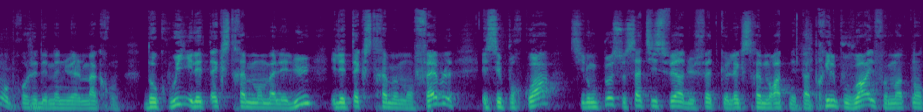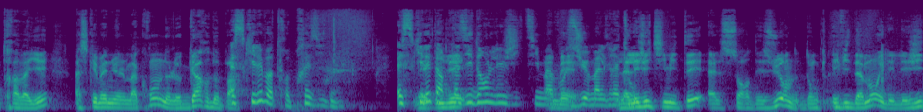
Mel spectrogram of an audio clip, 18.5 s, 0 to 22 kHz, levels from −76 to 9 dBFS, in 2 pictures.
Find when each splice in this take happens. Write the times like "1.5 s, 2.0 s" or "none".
none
